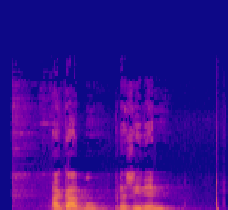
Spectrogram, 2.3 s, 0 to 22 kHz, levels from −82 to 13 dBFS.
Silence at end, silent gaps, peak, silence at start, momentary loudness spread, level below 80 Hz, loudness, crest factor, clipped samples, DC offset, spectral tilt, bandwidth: 0.55 s; none; -2 dBFS; 0.15 s; 15 LU; -72 dBFS; -22 LUFS; 22 dB; under 0.1%; under 0.1%; -4.5 dB/octave; 15.5 kHz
